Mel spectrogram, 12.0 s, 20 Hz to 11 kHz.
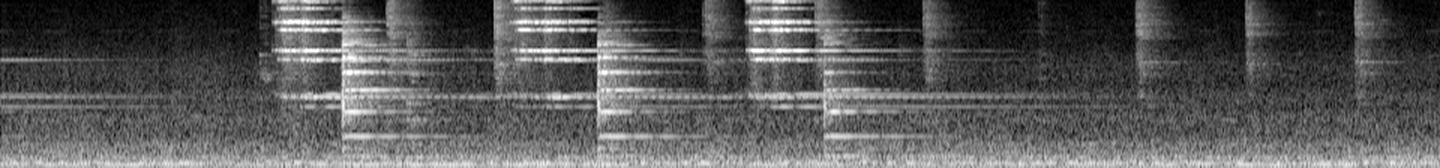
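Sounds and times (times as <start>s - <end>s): altar bells ringing: 0.0s - 0.8s, 2.3s - 8.4s.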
